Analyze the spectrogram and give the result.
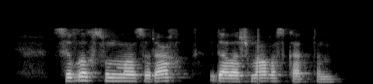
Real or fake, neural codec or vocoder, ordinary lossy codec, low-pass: real; none; Opus, 24 kbps; 5.4 kHz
